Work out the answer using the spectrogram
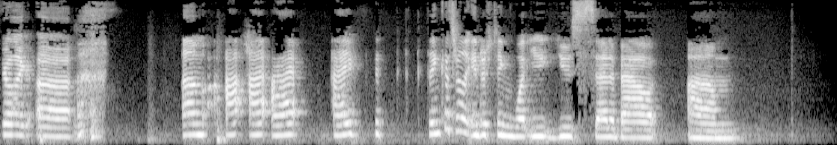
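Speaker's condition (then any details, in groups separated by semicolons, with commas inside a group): Stuttering; therapy over past 3 years: fluency shaping, stuttering modification, voluntary stuttering, subway talks with strangers; stutters when not monitoring, mostly at work, sometimes hides it, also stutters openly, words rush out; repeated words, prolonged sounds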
